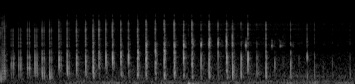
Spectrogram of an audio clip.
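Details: Common pipistrelle, judged by a 46 kHz reading, forages overhead just after sunset on a garden night walk; its echolocation, made audible through a bat detector, comes as rapid dry clicks likened to blowing raspberries.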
